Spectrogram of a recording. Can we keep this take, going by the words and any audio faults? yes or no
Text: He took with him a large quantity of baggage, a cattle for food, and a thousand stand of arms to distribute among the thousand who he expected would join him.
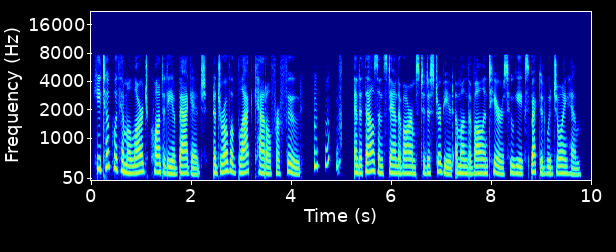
no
